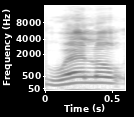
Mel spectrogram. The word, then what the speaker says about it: vuelo: Vuelo to me, when I hear it from the raza around me, vuelo is with a W, like vuelo.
